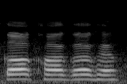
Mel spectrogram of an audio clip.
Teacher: जैसे क वर्ग को हम लोग कंठ से बोलते हैं, जैसे बोल के भी देख सकते हैं कि क ख ग घ, कहाँ से ये आवाज़ निकल रहा है, कंठ से, हमारे गले से निकल रहा है, तो इसे कहते हैं, ये कंठ वर्ड हैं ये पांचों।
